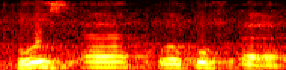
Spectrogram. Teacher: قرأ حمزة بإسكان الزاي والفاء مع تحقيق الهمزة وصلا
